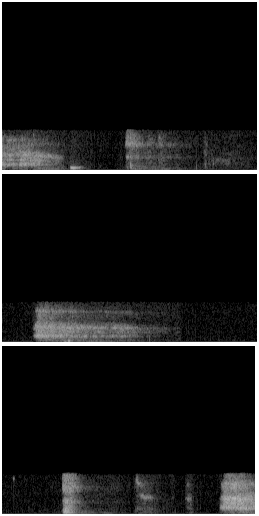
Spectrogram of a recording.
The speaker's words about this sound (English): And take three nice deep breaths.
